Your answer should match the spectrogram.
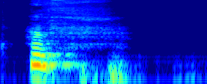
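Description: A man's voice giving one short, breathy 'hah', acted as a grunt of effort with a punch, lasting about a second.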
